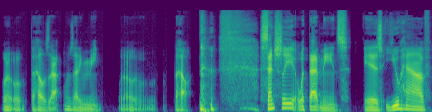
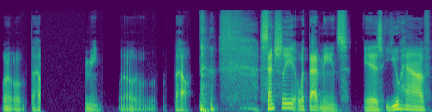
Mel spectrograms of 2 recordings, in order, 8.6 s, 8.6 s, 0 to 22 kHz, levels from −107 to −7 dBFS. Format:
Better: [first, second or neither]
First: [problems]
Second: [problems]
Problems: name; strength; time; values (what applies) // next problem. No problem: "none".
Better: first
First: none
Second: audio cutting out; at 1 s for 1 s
